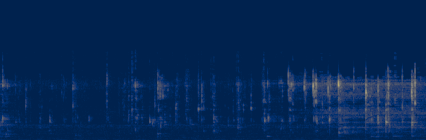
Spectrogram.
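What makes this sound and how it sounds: Very long blue acrylic nails tap and scratch a small clear glass jar with a gold metal screw lid and dark contents inside. Quiet, bright, irregular clicks and light scratches come over a faint steady low hum. The taps grow louder and sharper toward the end.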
